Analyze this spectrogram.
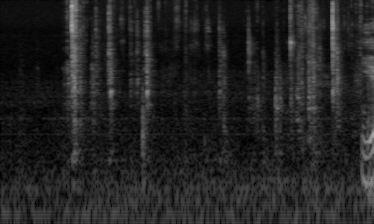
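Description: Plastic power connectors click and rattle as hands handle them.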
